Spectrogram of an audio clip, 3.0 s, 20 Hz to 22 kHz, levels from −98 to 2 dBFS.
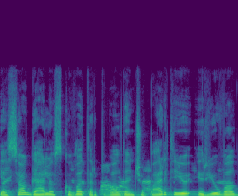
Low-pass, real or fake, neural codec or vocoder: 14.4 kHz; real; none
